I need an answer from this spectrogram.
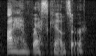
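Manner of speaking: usual speaking voice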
